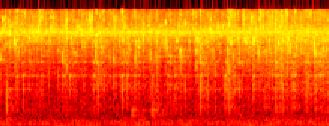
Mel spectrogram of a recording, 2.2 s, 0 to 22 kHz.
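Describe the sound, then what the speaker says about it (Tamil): Cinnamon, star anise and bay leaves fry in melted oil and butter for a Punjabi rajma masala, giving a steady, close crackling sizzle with no talk. "நம்ம தாளிக்கு எடுத்து வச்சுருந்த பட்டை, 2 அன்னாசிப்பூ, பிரிஞ்சி இலை 3 சேர்த்து இதில் தாளிச்சிடலாம்."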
